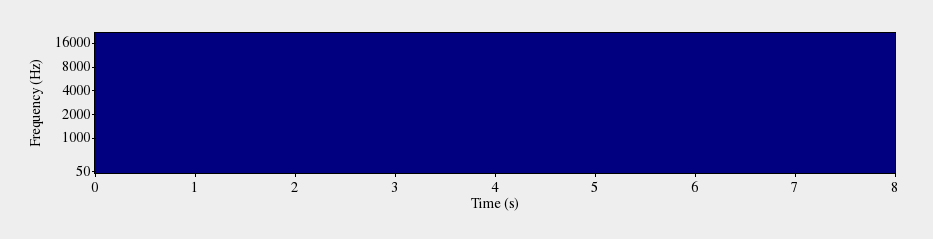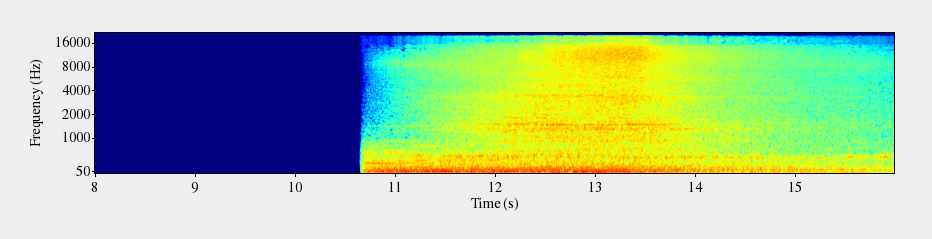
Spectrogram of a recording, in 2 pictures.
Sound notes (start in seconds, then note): 10.7 dramatic wind howling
